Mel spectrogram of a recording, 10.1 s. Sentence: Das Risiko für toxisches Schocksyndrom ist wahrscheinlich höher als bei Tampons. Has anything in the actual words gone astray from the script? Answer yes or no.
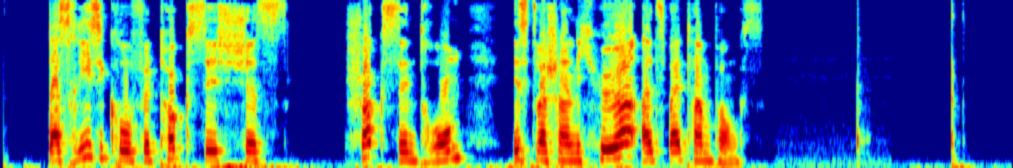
no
